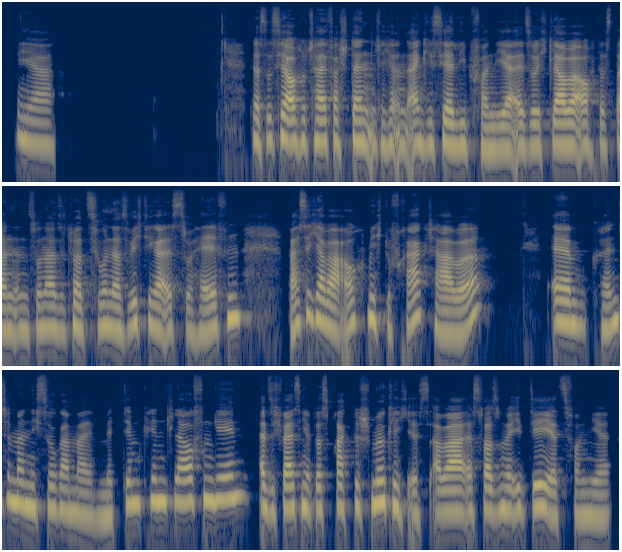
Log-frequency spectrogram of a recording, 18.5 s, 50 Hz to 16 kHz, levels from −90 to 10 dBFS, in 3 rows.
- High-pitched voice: No, medium, 175 Hz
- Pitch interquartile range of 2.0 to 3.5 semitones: No, average, 3.9 semitones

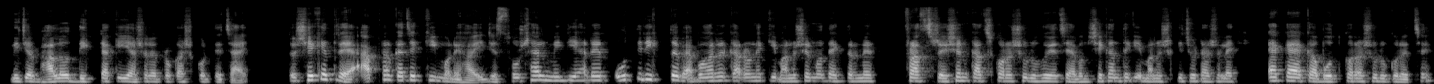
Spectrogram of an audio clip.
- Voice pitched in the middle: Yes, medium, 150 Hz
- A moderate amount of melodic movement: Yes, average, 3.9 semitones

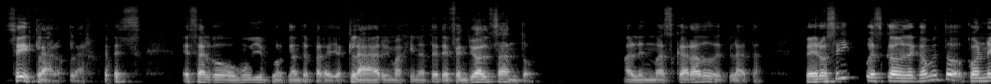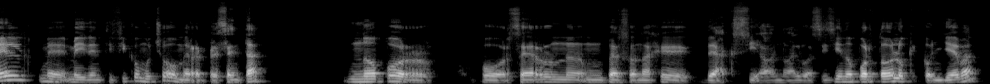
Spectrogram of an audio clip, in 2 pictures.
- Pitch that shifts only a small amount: No, average, 4.5 semitones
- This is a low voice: Yes, low, 110 Hz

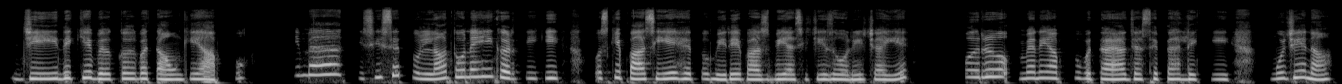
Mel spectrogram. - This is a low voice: No, very high, 255 Hz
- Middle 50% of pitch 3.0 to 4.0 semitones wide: Yes, average, 3.3 semitones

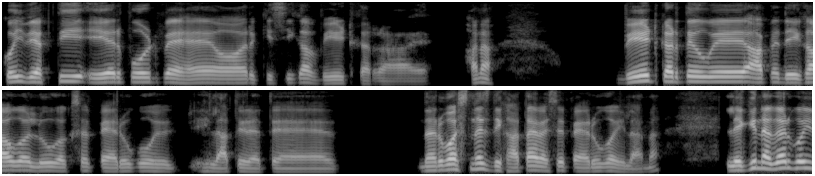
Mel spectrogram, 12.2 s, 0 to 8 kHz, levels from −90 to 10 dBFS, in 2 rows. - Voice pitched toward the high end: No, medium, 140 Hz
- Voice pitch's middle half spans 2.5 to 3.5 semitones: No, average, 4.9 semitones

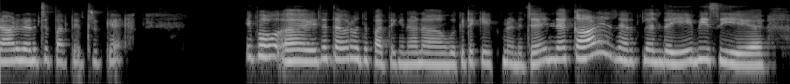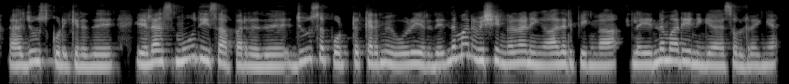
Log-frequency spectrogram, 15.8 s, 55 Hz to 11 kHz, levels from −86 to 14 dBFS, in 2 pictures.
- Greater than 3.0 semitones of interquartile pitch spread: Yes, average, 4.0 semitones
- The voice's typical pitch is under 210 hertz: No, high, 215 Hz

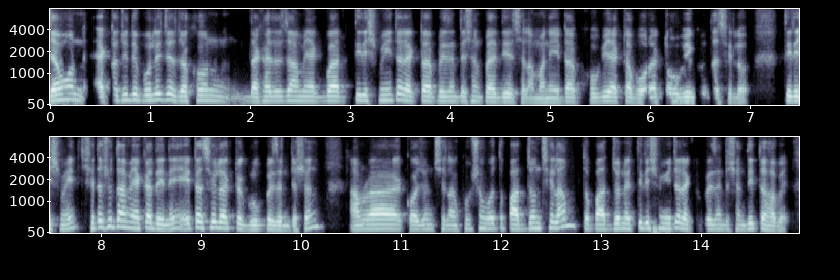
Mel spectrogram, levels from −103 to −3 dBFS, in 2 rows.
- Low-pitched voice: No, medium, 150 Hz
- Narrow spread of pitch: No, average, 3.4 semitones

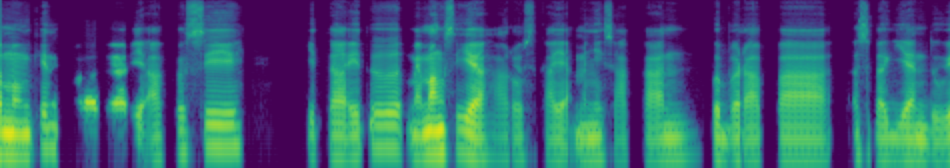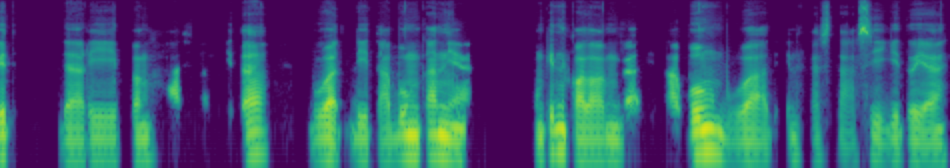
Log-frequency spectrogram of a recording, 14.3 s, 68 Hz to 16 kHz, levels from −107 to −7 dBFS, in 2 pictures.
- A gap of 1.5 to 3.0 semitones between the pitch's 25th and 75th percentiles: Yes, narrow, 2.6 semitones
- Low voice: Yes, very low, 90 Hz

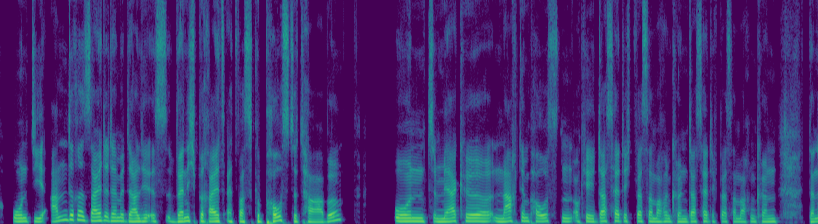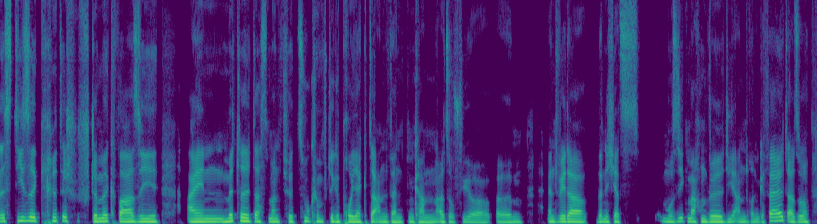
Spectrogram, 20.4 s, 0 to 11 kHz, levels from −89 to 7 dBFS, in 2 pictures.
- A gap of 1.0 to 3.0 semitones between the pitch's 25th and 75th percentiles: Yes, narrow, 2.6 semitones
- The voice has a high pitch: No, medium, 145 Hz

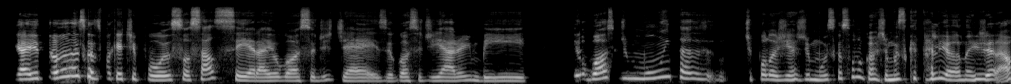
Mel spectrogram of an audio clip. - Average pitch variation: No, wide, 6.9 semitones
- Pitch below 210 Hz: No, high, 215 Hz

